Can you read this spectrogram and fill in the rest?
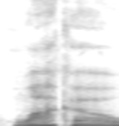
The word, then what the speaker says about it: Waco: And, you know, is it pronounced Waco? Is it Waco? Well, it's Waco.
